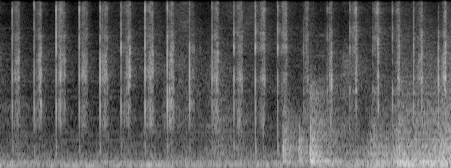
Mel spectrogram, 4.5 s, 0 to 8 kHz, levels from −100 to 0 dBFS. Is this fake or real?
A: real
